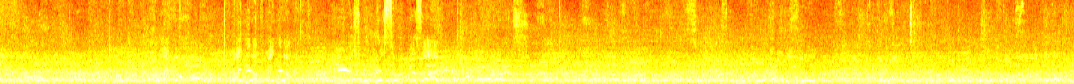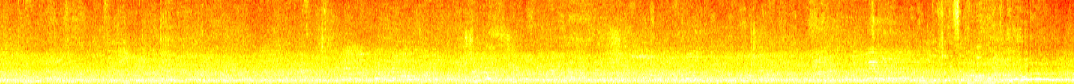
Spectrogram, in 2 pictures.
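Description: A large crowd murmurs and shouts steadily in an echoing hall.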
